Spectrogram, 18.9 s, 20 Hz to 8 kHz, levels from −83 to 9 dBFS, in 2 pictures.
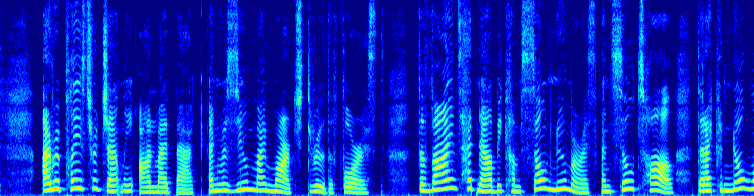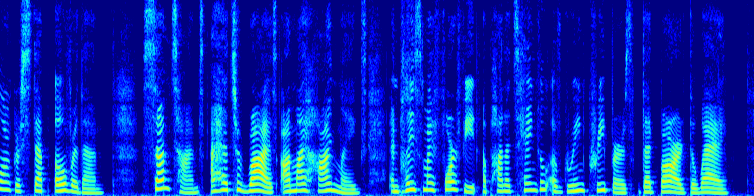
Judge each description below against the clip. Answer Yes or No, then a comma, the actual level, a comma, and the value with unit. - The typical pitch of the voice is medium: No, high, 240 Hz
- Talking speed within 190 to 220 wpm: No, average, 175 wpm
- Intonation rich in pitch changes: Yes, wide, 6.0 semitones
